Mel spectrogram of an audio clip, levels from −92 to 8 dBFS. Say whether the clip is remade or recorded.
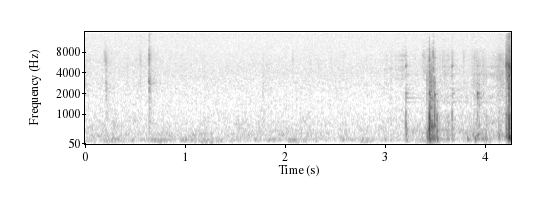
remade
